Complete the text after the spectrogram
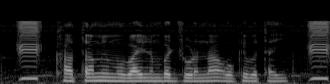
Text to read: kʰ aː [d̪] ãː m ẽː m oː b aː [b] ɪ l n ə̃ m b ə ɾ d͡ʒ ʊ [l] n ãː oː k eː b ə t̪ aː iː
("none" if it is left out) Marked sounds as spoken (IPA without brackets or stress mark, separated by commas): t̪, none, ɽ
